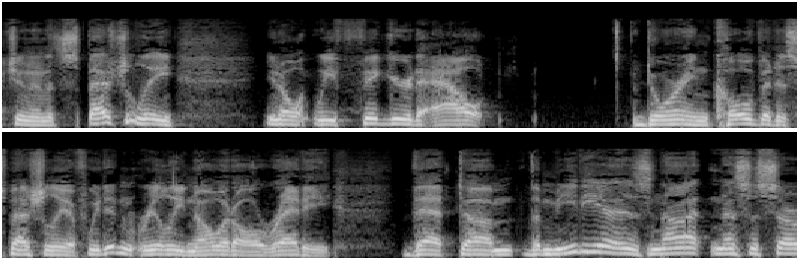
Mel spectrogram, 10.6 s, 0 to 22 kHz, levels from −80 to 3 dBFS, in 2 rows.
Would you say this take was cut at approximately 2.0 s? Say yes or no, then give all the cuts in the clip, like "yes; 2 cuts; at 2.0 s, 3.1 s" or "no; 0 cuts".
yes; 1 cut; at 2.0 s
